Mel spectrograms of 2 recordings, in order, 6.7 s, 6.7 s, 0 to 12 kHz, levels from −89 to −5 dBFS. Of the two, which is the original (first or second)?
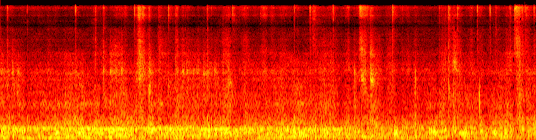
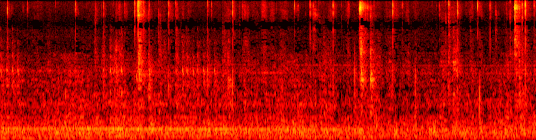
second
